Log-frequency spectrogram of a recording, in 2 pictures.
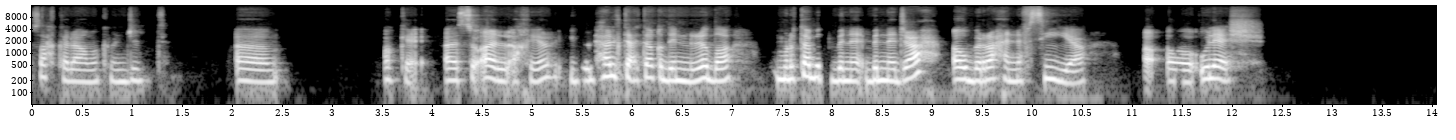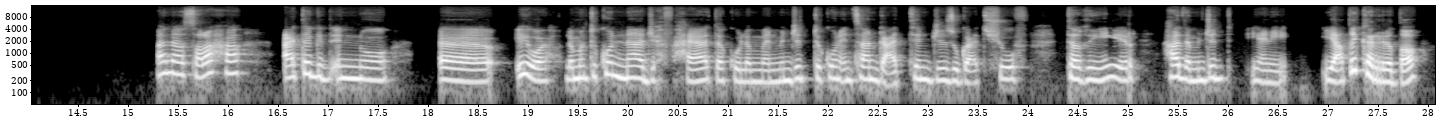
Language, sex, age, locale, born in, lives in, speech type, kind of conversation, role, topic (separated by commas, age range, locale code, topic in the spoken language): Arabic, female, 20-24, ar-SA, Saudi Arabia, United States, conversation, unstructured, none, إيه أكتر حاجة بتحسّسك بالرضا في حياتك؟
